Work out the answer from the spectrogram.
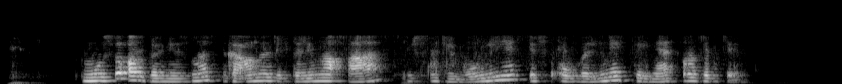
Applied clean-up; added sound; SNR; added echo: neural mask model DeepFilterNet 3.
